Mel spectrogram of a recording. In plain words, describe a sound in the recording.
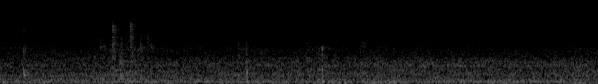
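An aerosol spray can hisses in short bursts.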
